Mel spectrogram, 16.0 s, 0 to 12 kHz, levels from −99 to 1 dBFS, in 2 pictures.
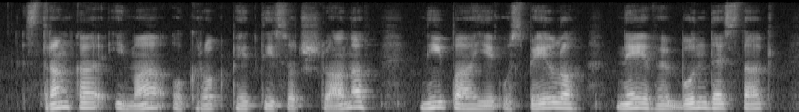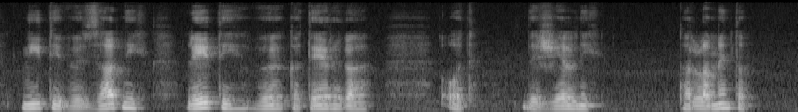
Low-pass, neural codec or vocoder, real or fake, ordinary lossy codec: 10.8 kHz; none; real; none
